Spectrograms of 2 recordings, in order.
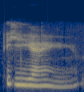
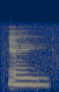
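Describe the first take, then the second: First: Flat sarcastic yay; deadpan fake cheer. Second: Sarcastic. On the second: Acted. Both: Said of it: "I am being sarcastic".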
